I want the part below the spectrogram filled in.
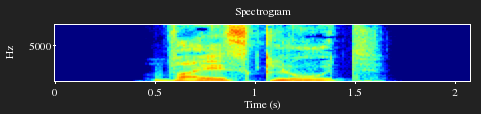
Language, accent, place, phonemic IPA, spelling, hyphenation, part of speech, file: German, Germany, Berlin, /ˈvaɪ̯sˌɡluːt/, Weißglut, Weiß‧glut, noun, De-Weißglut.ogg
- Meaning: 1. incandescence (white heat) 2. fury; violent anger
